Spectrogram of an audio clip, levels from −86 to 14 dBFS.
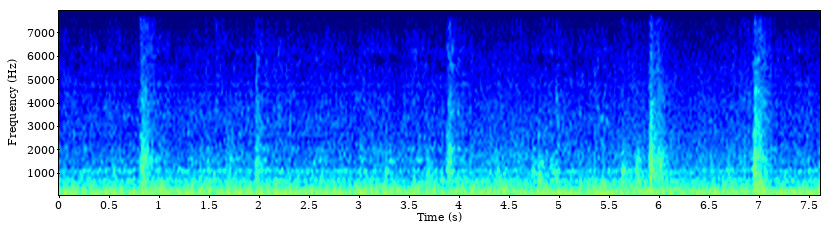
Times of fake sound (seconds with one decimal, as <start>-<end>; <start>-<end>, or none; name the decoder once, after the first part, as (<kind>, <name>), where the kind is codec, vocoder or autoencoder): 0.0-4.1 (vocoder, HiFi-GAN); 4.7-5.5; 6.9-7.6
